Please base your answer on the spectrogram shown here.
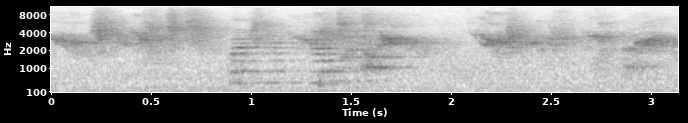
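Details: In the morning a parrot talks toward birds outside: high chirps, then a buzzy, harmonic voice-like note in the middle, followed by more chirping.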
